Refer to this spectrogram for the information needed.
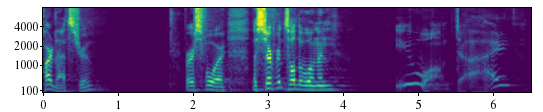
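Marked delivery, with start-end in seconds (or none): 4.7-6.2 quiet, hushed, soft put-on character voice. Reading the Genesis story aloud, voicing the serpent speaking to the woman: the serpent's voice. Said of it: "I'm still trying out that voice".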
